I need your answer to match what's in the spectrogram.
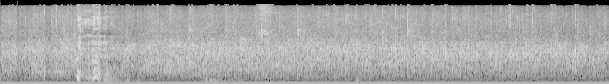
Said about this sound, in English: And so if you guys would, we are not, yes, you can clap. I saw, yes. Thank you.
